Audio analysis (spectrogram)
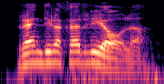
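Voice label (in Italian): "carriola", dialettale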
